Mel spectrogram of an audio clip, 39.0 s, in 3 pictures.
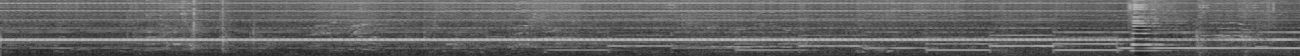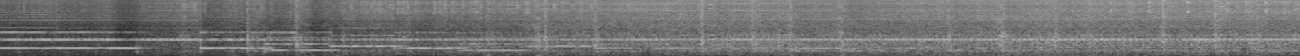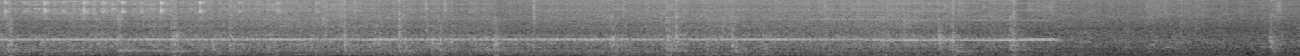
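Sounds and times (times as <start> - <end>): steady high-pitched tone: 0.0 - 36.7
train rumble: 1.4 - 39.0
train wheels clacking over rail joints: 14.8 - 36.6.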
